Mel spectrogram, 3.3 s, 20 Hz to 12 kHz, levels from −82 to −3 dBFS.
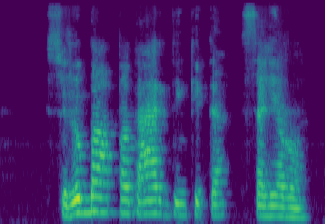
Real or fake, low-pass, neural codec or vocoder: fake; 10.8 kHz; codec, 44.1 kHz, 7.8 kbps, Pupu-Codec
